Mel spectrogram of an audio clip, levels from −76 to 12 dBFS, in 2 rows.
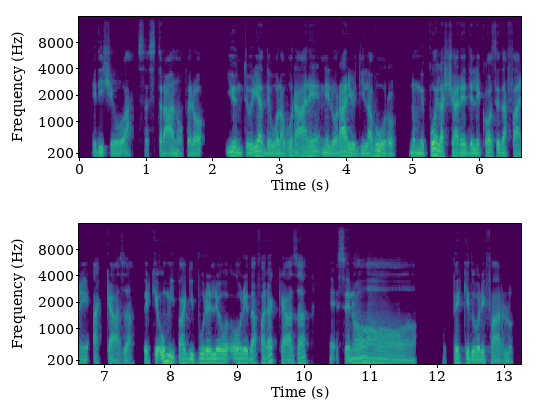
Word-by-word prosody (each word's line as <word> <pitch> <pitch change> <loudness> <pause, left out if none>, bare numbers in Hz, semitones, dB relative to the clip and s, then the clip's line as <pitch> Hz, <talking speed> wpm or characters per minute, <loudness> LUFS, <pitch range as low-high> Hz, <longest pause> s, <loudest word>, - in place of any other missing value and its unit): e 110 - -7
dicevo: 105 -3 -1
"Azz, - - -9
strano 95 -6 -2
però, 100 +2 -2 0.4
io 115 +1 +3
in 100 -3 0
teoria 110 +5 +3
devo 100 -2 0
lavorare 110 +5 0
nell'orario 105 +2 +2
di 95 +1 -4
lavoro, 100 -3 +1 0.2
non 105 -1 +1
mi 95 0 +1
puoi 150 +6 +5
lasciare 110 -3 +2
delle 100 0 +1
cose 105 0 -1
da 100 - -1
fare 100 -1 -3
a - - -4
casa, 90 -1 -3
perché 105 -3 0
o - - +5
mi 150 -2 +4
paghi 115 -3 0
pure 115 0 +3
le 115 +1 +4
o 115 -1 +2
ore 120 -1 +3
da 110 - 0
fare 115 +1 -2
a 175 - -1
casa, 110 - -3 0.3
eh, - - -8
sennò 110 -4 -1 0.6
perché 115 0 0
dovrei 105 -1 +2
farlo?" 95 -3 -5
105 Hz, 180 wpm, -21 LUFS, 100-115 Hz, 0.6 s, puoi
